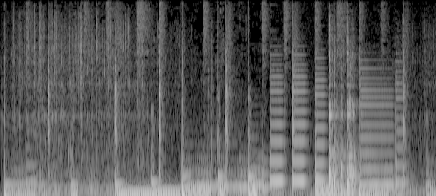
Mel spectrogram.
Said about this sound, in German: Erstmal die Sojabohnen waschen. So, die sind sauber. Kommen jetzt in diese Schüssel. Und dazu kommt nochmal Wasser, damit die Sojabohnen schön einweichen können.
